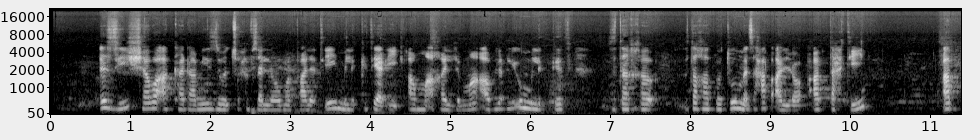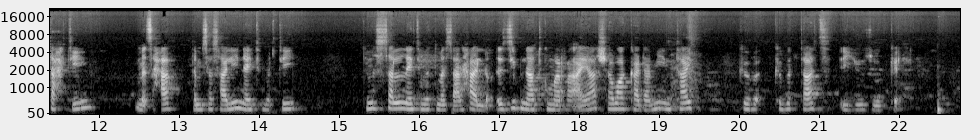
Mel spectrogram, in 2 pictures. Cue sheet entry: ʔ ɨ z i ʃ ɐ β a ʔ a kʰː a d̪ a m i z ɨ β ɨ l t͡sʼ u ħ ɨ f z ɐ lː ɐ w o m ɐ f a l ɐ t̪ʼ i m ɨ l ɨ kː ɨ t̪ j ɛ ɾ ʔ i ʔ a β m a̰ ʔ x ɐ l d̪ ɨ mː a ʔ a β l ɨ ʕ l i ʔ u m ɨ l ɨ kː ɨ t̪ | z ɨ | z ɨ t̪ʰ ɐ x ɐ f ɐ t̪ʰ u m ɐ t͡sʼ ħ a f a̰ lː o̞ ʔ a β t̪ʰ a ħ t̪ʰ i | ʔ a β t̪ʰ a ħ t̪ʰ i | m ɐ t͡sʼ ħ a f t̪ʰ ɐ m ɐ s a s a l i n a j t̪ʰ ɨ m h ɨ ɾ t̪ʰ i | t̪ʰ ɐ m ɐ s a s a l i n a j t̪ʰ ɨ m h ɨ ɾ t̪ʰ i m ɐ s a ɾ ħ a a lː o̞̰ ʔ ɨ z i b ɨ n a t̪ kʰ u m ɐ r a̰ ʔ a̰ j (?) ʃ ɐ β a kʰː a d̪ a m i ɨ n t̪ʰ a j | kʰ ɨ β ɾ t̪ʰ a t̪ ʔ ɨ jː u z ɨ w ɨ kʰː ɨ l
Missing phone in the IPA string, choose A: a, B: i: A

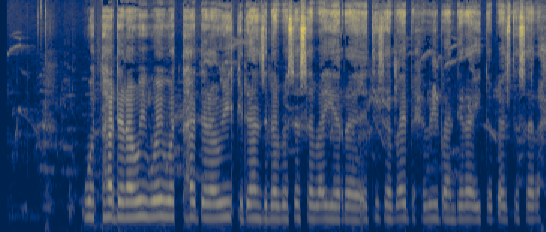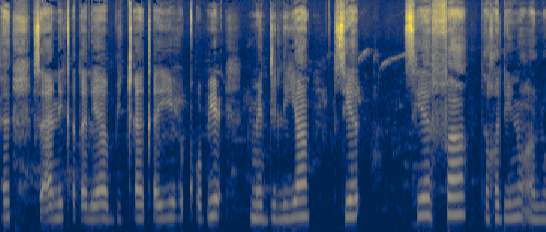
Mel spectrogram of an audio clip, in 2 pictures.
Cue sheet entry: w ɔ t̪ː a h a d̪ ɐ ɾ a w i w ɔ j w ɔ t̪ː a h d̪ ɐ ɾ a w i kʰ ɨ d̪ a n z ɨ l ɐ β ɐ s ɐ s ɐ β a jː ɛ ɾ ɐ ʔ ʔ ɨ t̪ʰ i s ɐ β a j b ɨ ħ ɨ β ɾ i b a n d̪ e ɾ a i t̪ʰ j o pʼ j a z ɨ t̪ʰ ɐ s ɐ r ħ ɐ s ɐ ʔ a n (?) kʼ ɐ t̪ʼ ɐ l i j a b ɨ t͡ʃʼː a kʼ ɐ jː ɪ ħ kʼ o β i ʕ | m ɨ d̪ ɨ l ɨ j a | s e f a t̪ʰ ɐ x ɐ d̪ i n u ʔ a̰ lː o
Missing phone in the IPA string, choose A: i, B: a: A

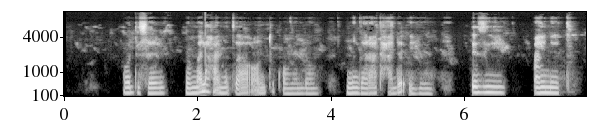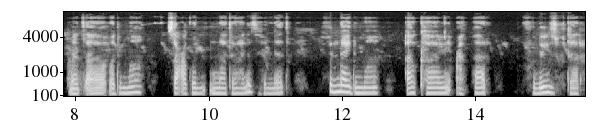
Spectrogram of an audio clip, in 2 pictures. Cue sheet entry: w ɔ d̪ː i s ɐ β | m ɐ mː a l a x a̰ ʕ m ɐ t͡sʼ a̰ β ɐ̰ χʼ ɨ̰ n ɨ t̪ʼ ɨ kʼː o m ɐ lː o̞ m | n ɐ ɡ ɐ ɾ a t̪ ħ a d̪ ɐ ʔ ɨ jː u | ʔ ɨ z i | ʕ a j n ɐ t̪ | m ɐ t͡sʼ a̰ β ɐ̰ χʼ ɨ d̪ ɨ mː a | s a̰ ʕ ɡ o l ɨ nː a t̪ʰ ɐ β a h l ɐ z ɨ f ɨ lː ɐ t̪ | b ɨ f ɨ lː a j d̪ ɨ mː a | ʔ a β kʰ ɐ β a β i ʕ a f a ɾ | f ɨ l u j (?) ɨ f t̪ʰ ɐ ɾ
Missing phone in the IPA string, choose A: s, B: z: B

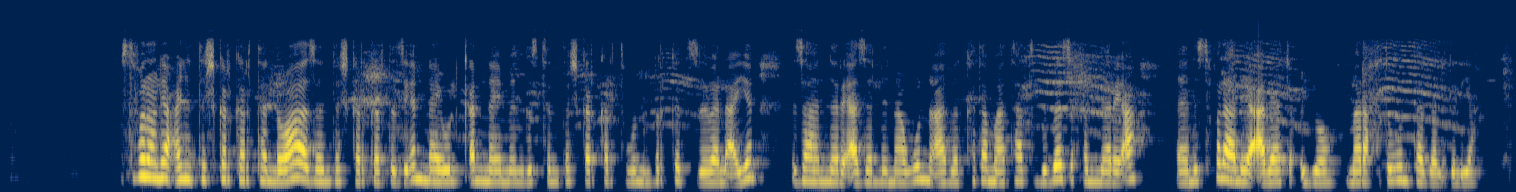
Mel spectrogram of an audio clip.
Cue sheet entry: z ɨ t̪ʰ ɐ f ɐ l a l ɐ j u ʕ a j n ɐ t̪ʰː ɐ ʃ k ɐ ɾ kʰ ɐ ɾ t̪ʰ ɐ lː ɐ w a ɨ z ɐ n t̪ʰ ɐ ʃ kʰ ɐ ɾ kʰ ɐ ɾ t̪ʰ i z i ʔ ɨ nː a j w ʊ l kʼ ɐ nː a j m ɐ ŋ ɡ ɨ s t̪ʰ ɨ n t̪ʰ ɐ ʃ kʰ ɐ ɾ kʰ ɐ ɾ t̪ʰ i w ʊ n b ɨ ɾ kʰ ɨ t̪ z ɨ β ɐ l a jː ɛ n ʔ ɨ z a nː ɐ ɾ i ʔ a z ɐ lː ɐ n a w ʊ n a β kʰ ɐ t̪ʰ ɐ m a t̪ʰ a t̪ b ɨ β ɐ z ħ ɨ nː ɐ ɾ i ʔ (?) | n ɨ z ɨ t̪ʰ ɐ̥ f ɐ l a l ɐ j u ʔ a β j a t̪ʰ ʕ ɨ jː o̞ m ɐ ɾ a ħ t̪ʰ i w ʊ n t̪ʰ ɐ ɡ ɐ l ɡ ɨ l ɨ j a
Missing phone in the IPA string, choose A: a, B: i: A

